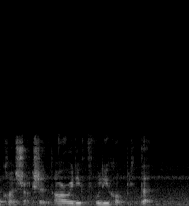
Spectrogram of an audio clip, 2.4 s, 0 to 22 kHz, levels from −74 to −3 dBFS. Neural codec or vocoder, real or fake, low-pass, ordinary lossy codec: none; real; none; none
